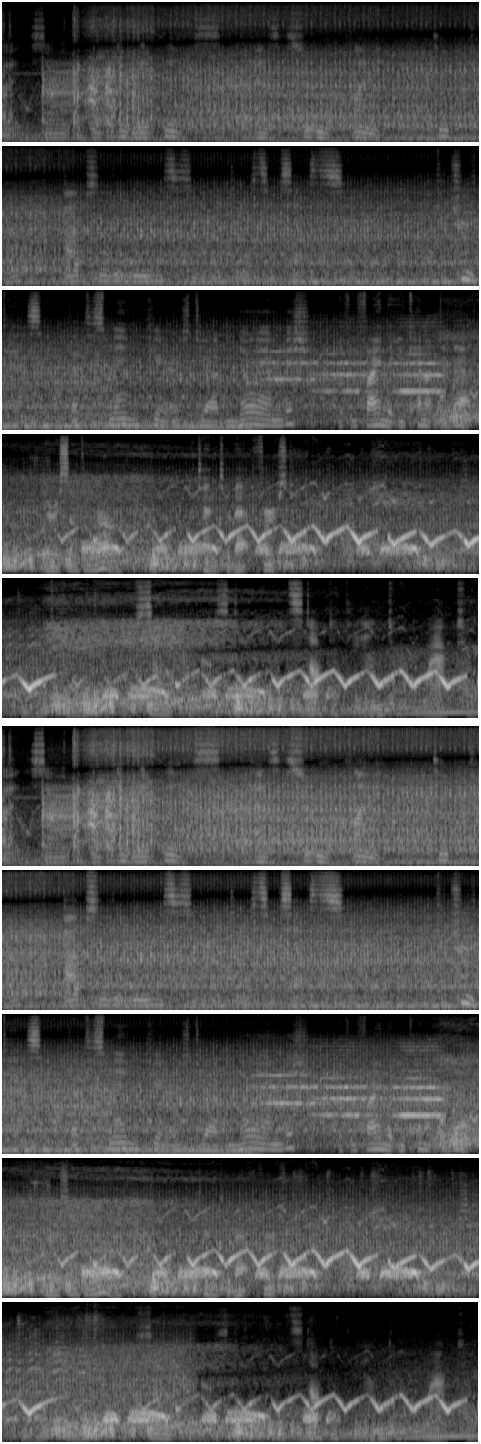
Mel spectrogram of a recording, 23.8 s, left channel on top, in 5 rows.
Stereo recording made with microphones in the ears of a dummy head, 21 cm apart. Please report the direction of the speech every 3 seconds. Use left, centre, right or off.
right, right, right, centre, left, left, left, left.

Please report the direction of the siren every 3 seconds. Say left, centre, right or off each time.
right, right, right, right, right, centre, left, left.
